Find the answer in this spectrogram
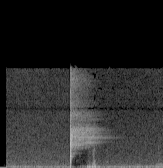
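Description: A sharp click about a second in, followed by a brief high ringing, over a low steady hum, heard underwater: a SeaTag Mod tag releasing from its anchor tether in a pool.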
